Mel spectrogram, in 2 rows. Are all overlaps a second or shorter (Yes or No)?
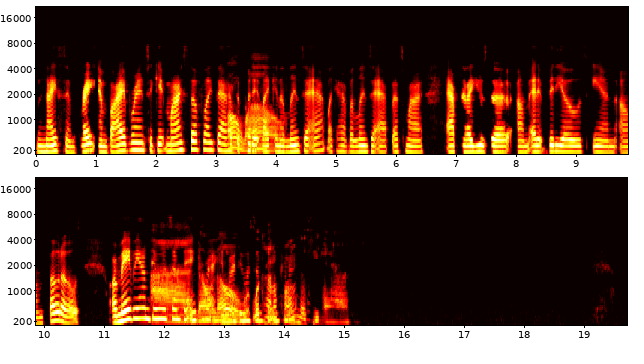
No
